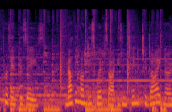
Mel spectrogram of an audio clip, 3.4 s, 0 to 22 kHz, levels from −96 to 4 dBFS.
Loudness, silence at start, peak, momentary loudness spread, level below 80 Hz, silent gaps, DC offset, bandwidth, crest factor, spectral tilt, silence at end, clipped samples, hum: -29 LUFS; 0 s; -12 dBFS; 5 LU; -38 dBFS; none; under 0.1%; 16.5 kHz; 16 dB; -6 dB/octave; 0 s; under 0.1%; none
